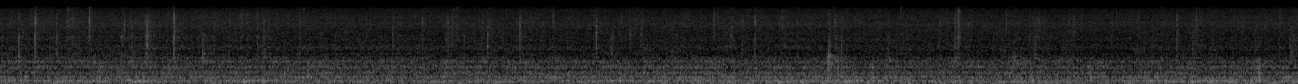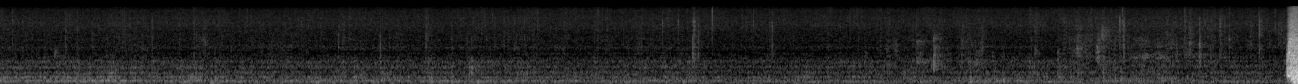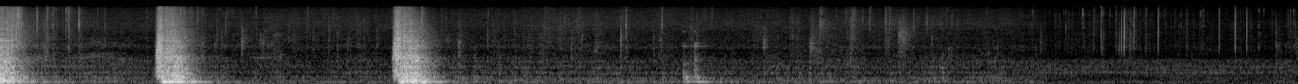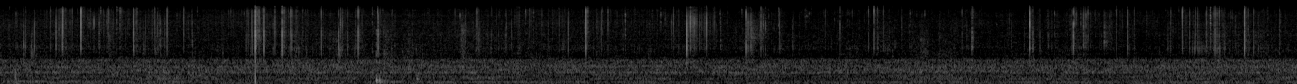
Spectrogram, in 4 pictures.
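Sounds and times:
fire hissing and crackling: 0.0 - 51.9
loud bangs: 25.8 - 26.8, 27.5 - 28.4, 29.9 - 30.7.

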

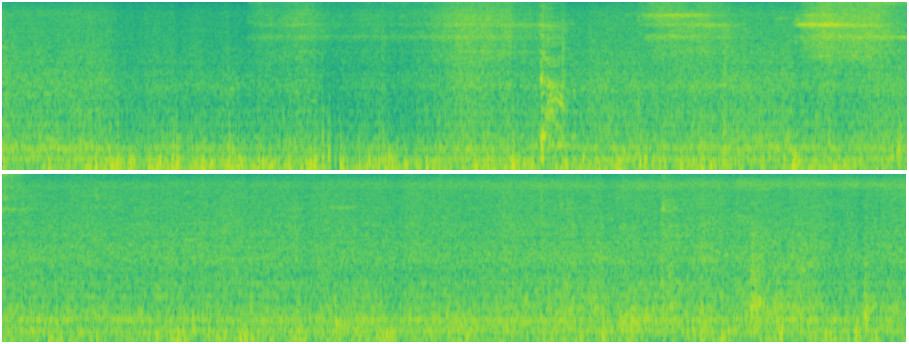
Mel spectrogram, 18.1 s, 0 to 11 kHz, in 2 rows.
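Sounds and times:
train wheels rumbling on rails: 0.0 - 18.0
train wheels squealing: 6.4 - 9.4.

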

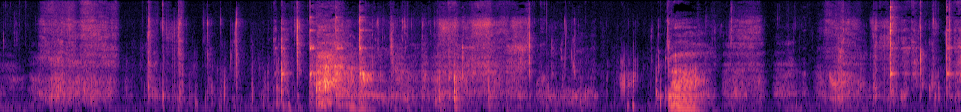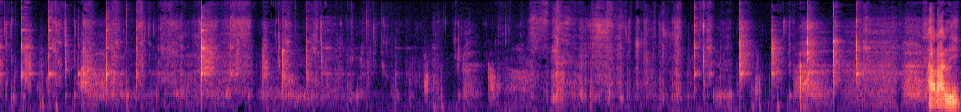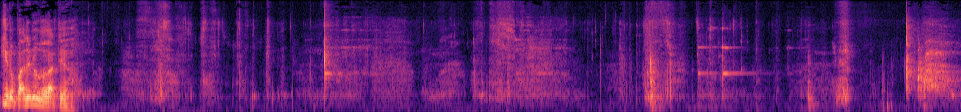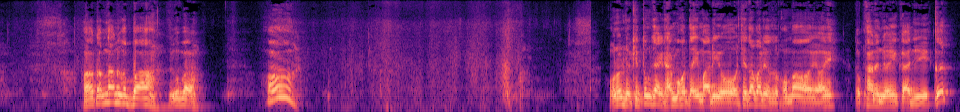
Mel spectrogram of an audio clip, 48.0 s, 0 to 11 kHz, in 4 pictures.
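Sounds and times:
spoon clinking on bowl: 32.7 - 34.0.

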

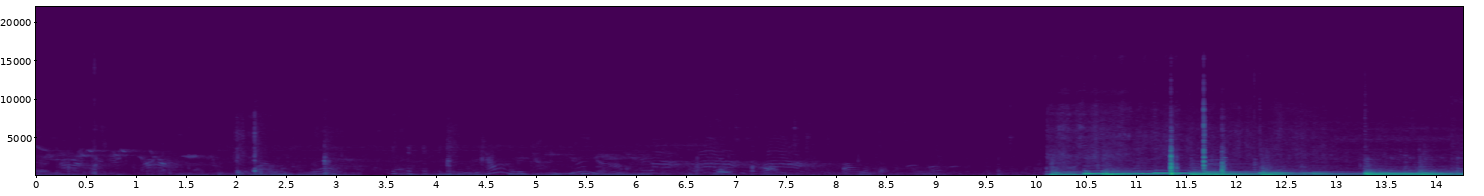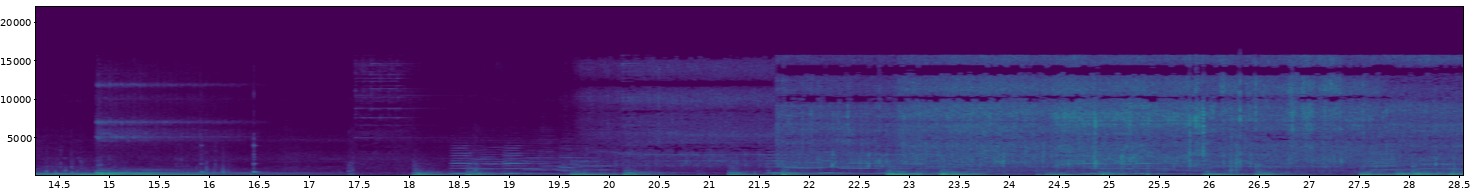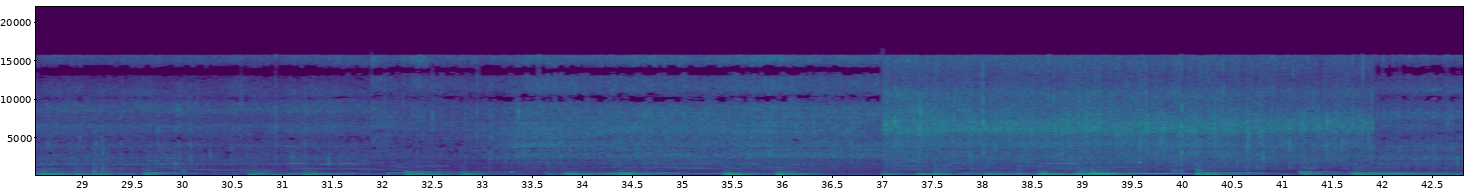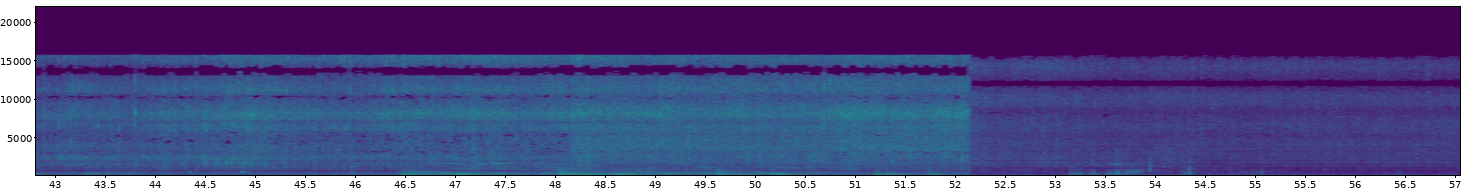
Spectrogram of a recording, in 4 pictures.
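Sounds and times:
background music with bass line: 10.2 - 16.7, 27.5 - 40.7
food sizzling in a hot pan: 19.6 - 57.0.

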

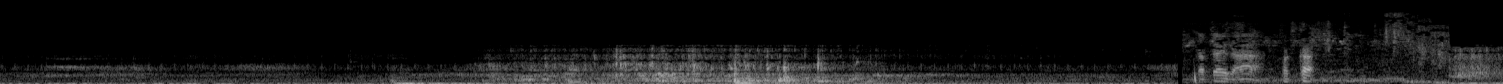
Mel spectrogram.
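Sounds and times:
water splashing in glass tank: 4.6 - 11.5.

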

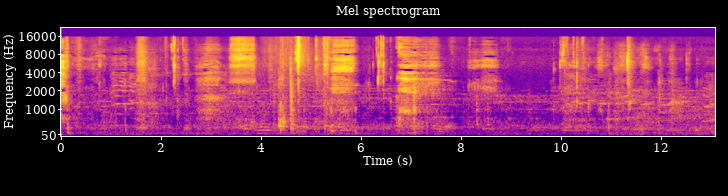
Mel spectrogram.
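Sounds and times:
person chewing: 2.0 - 2.5, 6.2 - 6.6.

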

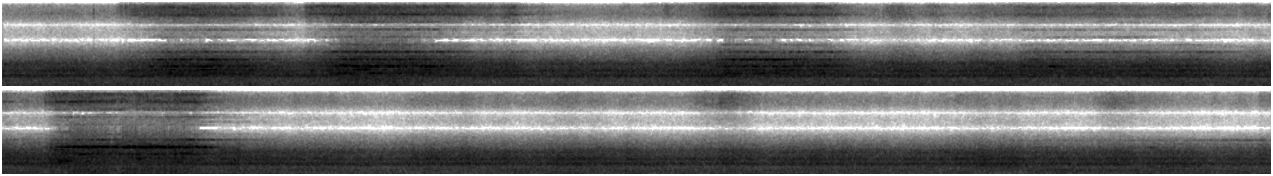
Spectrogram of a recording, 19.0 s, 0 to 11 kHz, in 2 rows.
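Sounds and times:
train wheels on rails: 0.0 - 19.0
high-pitched wheel squeal: 1.1 - 3.6, 5.3 - 6.4, 7.6 - 9.2, 9.8 - 11.3.

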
